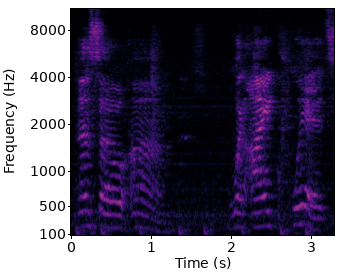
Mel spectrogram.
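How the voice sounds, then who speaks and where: A woman's voice: medium pitch, drawn-out words, echoey room, distant mic, over music, poor audio. A woman guest telling her own story in a casual chat, speaking frankly and laughing often.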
